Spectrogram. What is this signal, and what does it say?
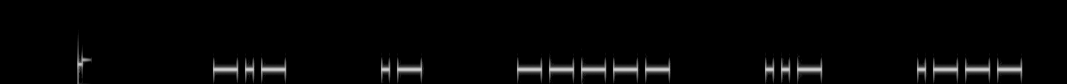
Morse code, heard as a keyed tone, about 15 wpm, spaced as for 7 wpm, 700 Hz. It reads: KA0UJ
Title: USA Call Signs - 4x Character Spacing - 15wpm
